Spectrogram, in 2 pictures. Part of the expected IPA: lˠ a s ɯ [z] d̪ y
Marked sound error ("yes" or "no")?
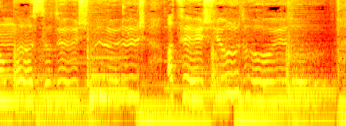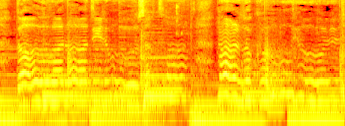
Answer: yes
